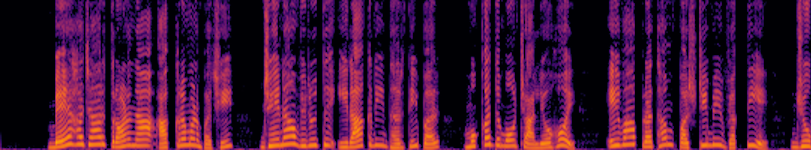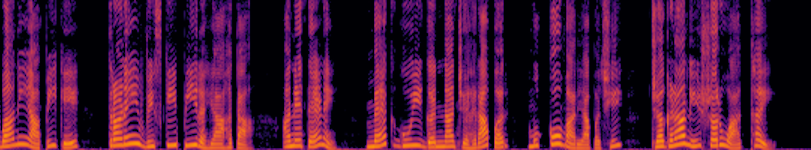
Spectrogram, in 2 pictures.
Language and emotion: Gujarati, neutral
